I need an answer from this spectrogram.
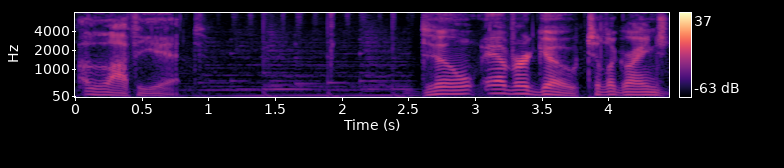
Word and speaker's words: Lafayette: that's pronounced Lafayette Lafayette Square in LaGrange is pronounced Lafayette don't ever go to LaGrange Georgia and say Lafayette Square you'll get run out of town so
